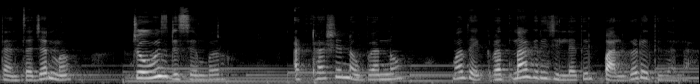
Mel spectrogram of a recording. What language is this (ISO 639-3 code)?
mar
